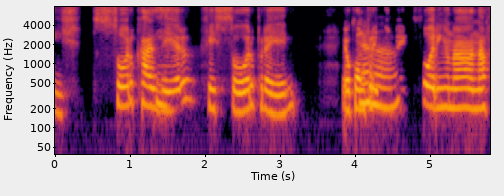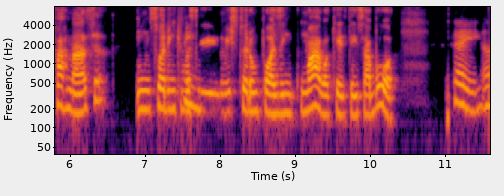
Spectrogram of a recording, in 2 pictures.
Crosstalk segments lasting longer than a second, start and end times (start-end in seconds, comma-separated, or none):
none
